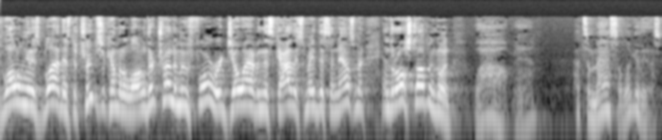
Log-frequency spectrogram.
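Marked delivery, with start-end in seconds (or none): 5.9-8.3 low, soft murmur of onlookers; hushed gawking. Acted. Passing troops stopping to gawk at Amasa, hushed. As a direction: take it in under your breath, much lower.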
